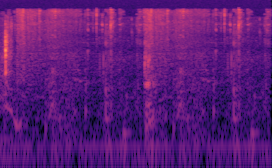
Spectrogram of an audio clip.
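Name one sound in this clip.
Zippers and bags rustle as schoolbags are opened.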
